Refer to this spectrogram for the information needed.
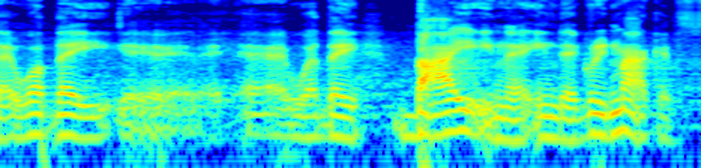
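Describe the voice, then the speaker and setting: Speaking with an Italian accent, a man talks at a fairly slow pace. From Italy. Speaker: wine and food critic. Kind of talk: conference panel talk. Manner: halting.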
